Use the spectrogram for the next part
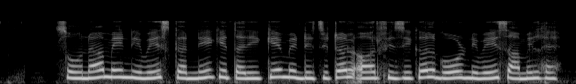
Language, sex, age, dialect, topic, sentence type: Hindi, female, 51-55, Garhwali, banking, statement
